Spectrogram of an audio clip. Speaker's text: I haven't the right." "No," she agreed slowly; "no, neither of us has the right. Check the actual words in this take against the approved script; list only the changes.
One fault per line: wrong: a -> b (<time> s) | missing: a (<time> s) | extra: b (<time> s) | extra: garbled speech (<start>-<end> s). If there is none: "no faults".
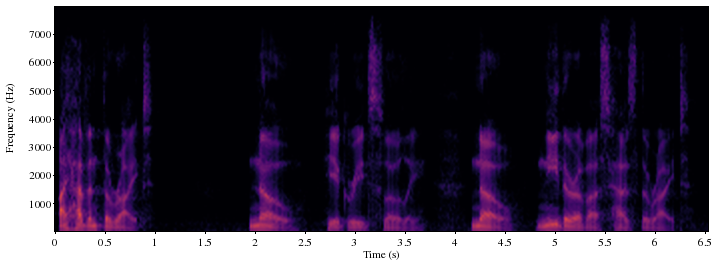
wrong: she -> he (2.7 s)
